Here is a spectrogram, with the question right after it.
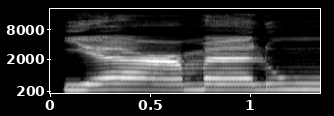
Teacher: Ya'malun. Mad bertemu dengan huruf hidup yang mati karena diwaqafkan, namanya mad arid li sukun.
